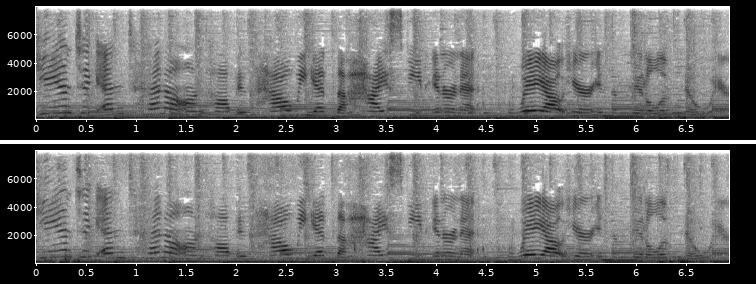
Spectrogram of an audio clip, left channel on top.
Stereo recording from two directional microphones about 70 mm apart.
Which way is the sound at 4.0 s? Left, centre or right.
Right.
